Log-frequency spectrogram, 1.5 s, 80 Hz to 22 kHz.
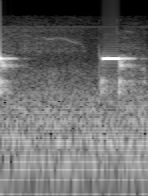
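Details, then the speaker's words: Short high-pitched electronic keypad beeps over quiet room noise as a Baxter infusion pump is programmed: secondary rate set to 150 mL/hr for a 50 mL pharmacy bag, then secondary volume to be infused entered. "we hit secondary rate we'll put in the rate 150 put in secondary volume to be infused"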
